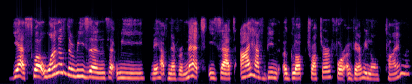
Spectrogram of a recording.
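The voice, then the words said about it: French accent in English. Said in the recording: “as everybody can hear from my accent, I was born and raised in France and didn't get to learn English until my teenage years”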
